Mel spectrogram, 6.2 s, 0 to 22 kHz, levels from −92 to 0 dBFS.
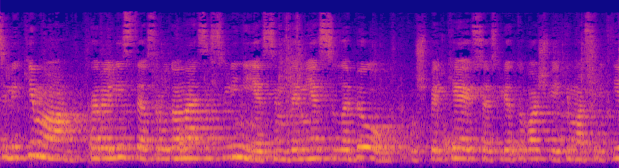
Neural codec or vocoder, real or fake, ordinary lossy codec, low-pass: none; real; MP3, 64 kbps; 19.8 kHz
